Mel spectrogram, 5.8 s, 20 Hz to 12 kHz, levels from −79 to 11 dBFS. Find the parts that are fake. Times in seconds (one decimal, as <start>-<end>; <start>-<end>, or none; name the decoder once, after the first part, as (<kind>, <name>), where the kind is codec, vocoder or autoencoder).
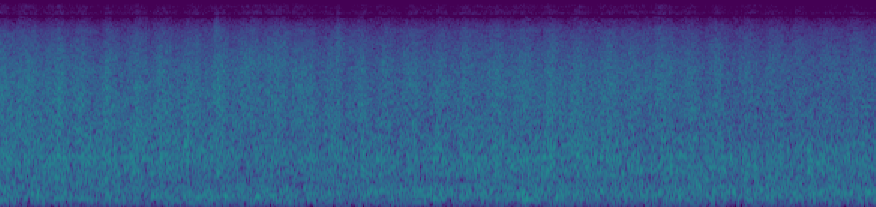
none

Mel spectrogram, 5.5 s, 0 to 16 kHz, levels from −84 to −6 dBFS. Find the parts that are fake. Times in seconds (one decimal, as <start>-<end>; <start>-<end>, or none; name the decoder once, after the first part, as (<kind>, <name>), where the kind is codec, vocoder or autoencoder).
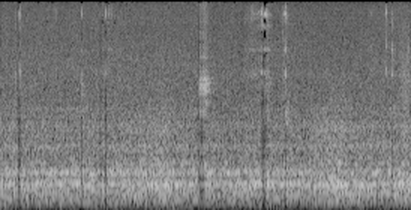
none

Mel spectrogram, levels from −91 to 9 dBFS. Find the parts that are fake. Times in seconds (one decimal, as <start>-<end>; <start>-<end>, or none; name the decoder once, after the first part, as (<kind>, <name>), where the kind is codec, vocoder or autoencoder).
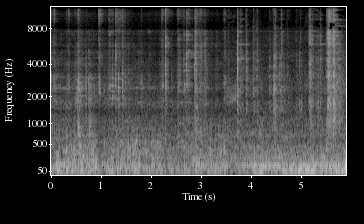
0.0-3.5 (codec, SNAC)

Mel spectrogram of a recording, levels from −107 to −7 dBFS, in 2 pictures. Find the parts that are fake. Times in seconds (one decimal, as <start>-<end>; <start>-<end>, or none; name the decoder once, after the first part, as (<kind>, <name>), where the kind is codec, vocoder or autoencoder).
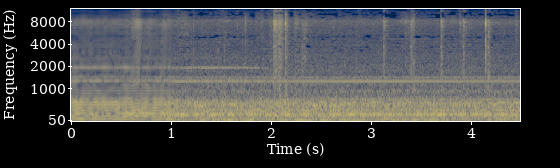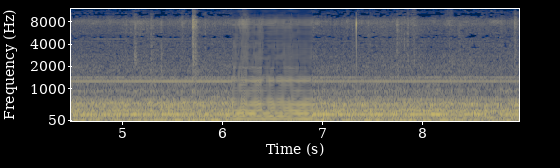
0.0-1.0 (vocoder, BigVGAN v2); 6.1-6.9

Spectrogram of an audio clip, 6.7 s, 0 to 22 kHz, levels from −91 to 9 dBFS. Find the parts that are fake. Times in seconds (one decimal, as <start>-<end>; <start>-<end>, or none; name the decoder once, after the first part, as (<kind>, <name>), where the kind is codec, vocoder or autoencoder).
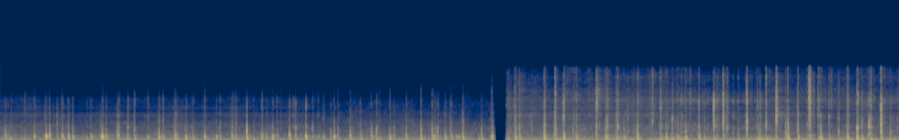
0.0-2.4 (codec, SNAC); 3.7-6.7

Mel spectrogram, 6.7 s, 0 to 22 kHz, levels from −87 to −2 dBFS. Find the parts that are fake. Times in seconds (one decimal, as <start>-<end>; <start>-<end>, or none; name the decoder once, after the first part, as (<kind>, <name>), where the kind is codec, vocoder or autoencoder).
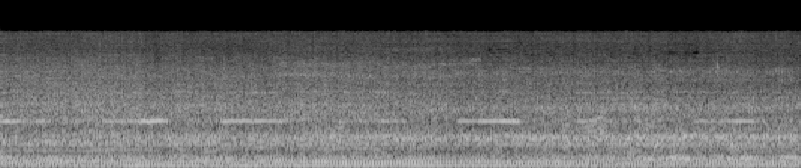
0.0-3.5 (vocoder, BigVGAN v2); 4.2-6.1

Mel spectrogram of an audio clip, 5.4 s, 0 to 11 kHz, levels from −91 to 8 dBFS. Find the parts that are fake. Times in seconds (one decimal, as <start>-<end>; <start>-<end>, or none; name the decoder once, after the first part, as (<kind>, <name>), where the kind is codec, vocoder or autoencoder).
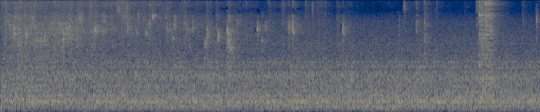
none

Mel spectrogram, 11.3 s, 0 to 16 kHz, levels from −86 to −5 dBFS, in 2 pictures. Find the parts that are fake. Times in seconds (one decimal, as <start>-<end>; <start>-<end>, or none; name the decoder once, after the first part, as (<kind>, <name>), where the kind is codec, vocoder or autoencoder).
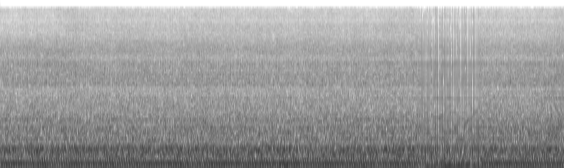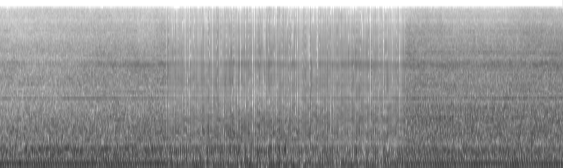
4.2-4.8 (vocoder, BigVGAN v2); 7.3-9.7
